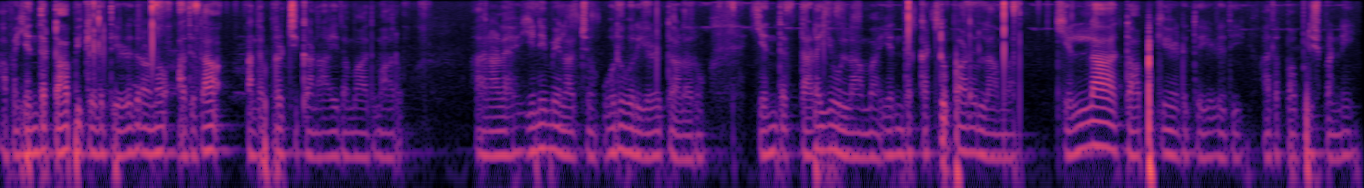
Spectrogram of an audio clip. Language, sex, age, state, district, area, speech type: Tamil, male, 18-30, Tamil Nadu, Mayiladuthurai, urban, spontaneous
